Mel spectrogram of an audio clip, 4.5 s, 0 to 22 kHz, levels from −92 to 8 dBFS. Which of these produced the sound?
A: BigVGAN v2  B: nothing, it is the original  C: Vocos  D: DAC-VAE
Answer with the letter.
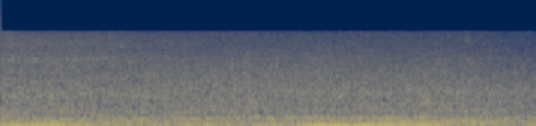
B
